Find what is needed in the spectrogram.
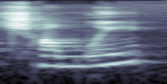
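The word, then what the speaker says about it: Cholmondeley: Would you ever look at that and think, Oh, I love Chumley.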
